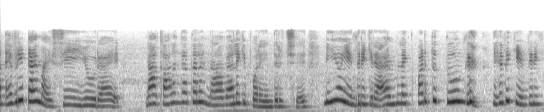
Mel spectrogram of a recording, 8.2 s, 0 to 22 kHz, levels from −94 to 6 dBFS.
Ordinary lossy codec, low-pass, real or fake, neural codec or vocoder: Opus, 64 kbps; 7.2 kHz; real; none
